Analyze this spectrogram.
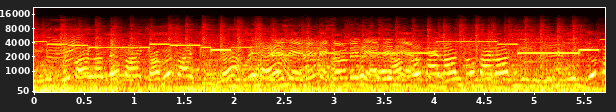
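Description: A coin-operated kiddie ride plays a cheerful tune through a small loudspeaker.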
